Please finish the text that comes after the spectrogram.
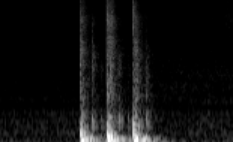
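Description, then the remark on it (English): Three firm knocks on a door in quick, even succession, loud, followed by quiet. “Oh, for Christ's sake, just open the door.”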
